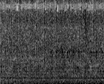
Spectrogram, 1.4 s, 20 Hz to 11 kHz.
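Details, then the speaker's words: Toyota 80 Series Land Cruiser (FJ80) after fixing the power steering pump whine: steady, even idle with no whine, even when the steering is turned. "much better and if we actually move it around no more noise that's how you do it guys thanks for watching"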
